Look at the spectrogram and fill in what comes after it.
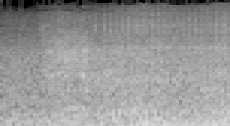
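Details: Attila FI fuel-injected scooter, customer complaint of loud engine noise, revved before repair: loud rough clatter over the exhaust note; top-end knock, cause not pinned down.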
